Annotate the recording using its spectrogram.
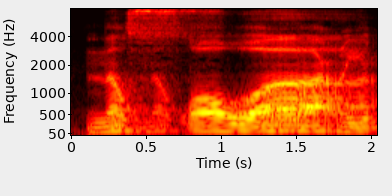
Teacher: صاد کو موٹا کریں، واو کو ہونٹوں کو گول کرتے ہوئے، اور الف مدہ ہے، قاف کو موٹا کریں، عین واضح نکالیں۔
